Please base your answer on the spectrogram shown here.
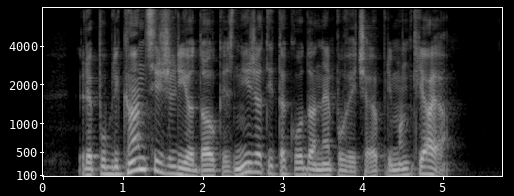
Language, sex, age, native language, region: Slovenian, male, 18-29, Slovenian, Drava region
